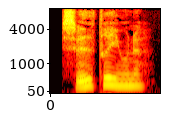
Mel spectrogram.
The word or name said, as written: sveddrivende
